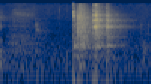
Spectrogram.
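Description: A single clink of ceramic tableware about a second in, a china bowl knocking against a hard surface, ringing briefly before fading.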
